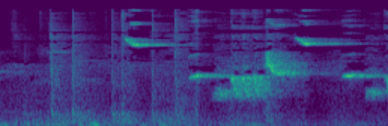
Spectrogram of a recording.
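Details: Long-tailed White-rumped shama kept in captive breeding, singing loud rich whistles with sharp high notes and fuller warbled phrases, after a few clicks and taps.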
